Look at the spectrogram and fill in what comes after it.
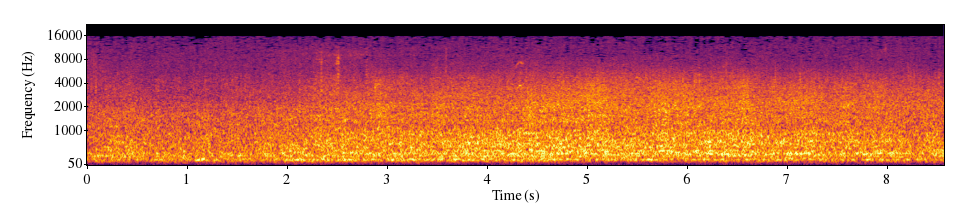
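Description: Keihan electric train running past, a steady rumble of wheels on rail that grows a little louder through the middle and eases near the end.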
